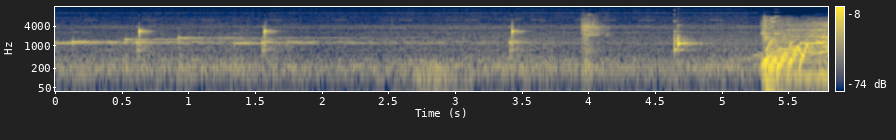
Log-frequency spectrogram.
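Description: Game menu clicks chime softly.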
